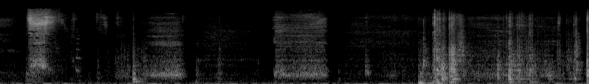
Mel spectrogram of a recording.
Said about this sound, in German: Nämlich, schau mal, ich blase hier diesen Ballon auf. Warte.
